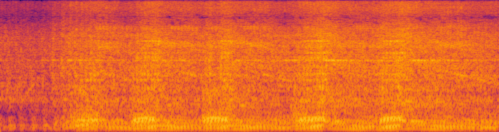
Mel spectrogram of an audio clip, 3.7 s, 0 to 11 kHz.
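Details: Honda TMX 125 motorcycle after carburetor service (spark plug, ignition coil, CDI already replaced; previously misfired and died off throttle): crisp even throttle blips about every half second, clean rise and fall, no misses or popping; normal revving.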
